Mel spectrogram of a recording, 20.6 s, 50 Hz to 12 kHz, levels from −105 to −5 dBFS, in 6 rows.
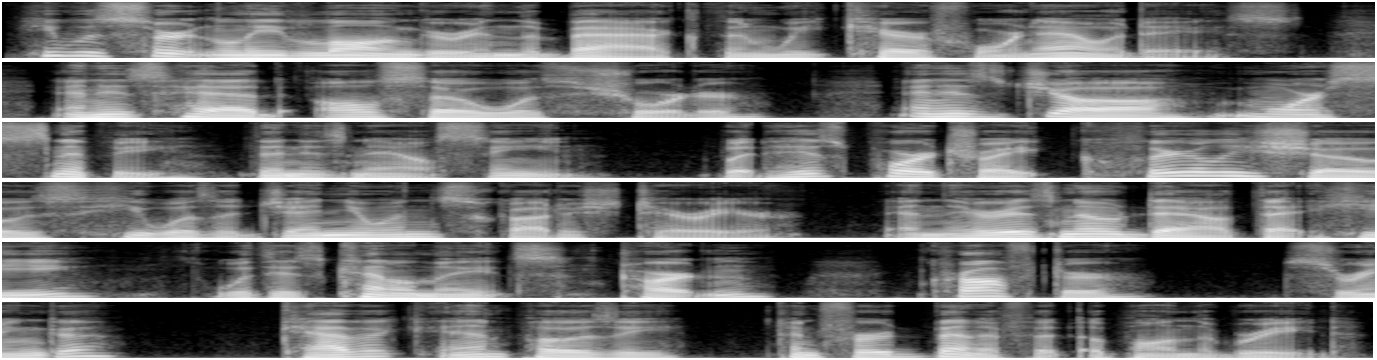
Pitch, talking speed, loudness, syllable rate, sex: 115 Hz, 175 wpm, -21 LUFS, 5.0 syllables/s, male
